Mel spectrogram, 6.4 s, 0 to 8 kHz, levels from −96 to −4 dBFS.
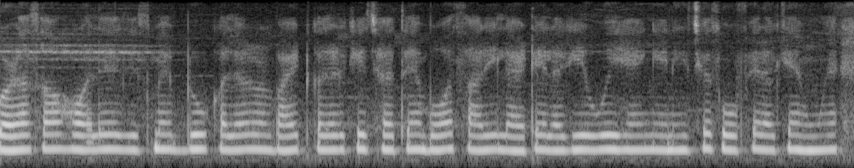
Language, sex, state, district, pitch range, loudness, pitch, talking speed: Hindi, female, Bihar, Saran, 220-230 Hz, -27 LUFS, 225 Hz, 225 wpm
